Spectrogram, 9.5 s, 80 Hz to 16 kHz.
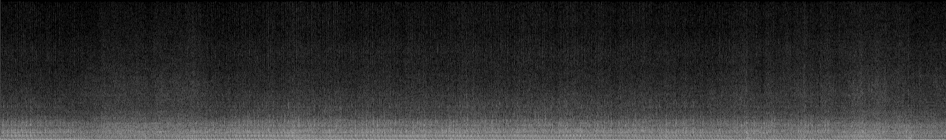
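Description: A V8 engine drones steadily, heard from inside a car cruising through a tunnel.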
